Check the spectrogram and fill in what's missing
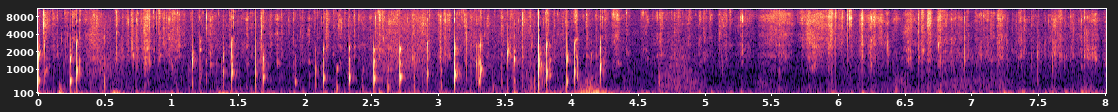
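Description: Fingernails scratch and pluck the woody scales of a small, dry brown pine cone held in the fingers close to the microphone. A rapid run of sharp, dry clicks and crackles swells into a louder rustling burst about halfway through, then gives way to softer, steady scratching.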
